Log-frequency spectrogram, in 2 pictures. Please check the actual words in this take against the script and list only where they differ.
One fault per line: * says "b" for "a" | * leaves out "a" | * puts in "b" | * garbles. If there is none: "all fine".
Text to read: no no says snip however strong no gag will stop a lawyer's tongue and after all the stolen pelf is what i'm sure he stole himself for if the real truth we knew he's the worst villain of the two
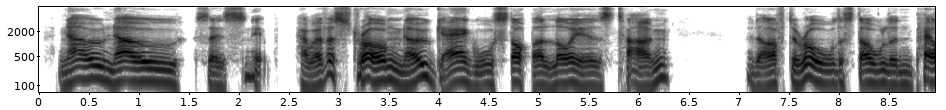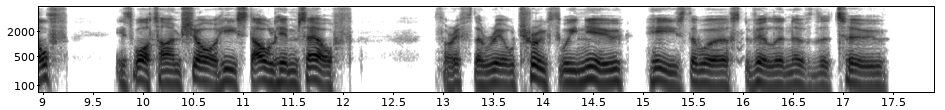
all fine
